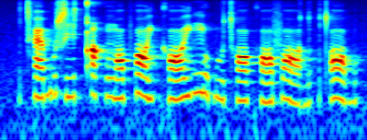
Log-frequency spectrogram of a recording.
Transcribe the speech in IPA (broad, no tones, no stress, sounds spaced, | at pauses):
tʰ æ b u s i d qʼ e q ŋ͡m ɒ pʰ ɒː j kʰ ɒː j ŋ͡m o ɓ u tʰ ɒː kʰ ɒ f ɒː d | tʼ ɒ b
